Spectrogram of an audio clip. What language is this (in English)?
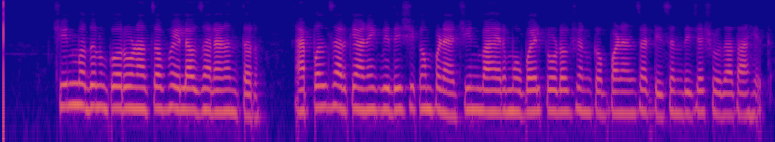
Marathi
